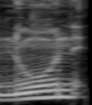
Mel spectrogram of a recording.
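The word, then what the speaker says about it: نون: Habituellement, la lettre Noun se prononce avec le bout de la langue qui rentre en contact avec le début du palais.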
